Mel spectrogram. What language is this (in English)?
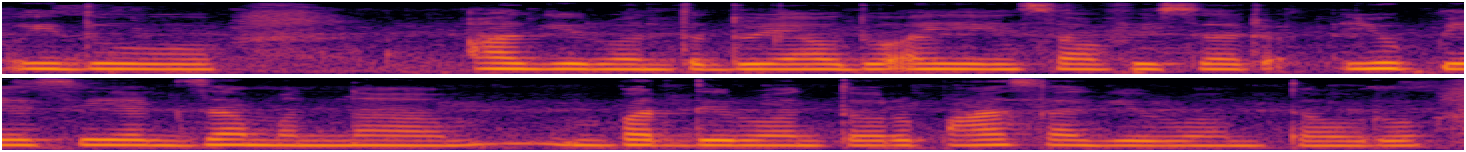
Kannada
